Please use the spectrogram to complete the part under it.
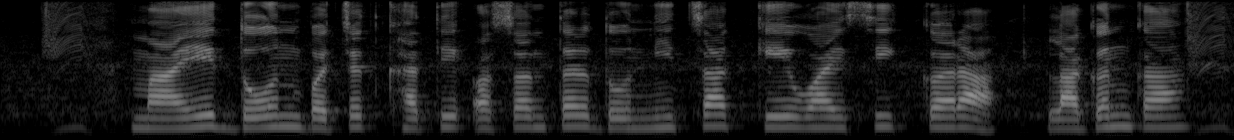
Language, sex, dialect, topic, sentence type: Marathi, male, Varhadi, banking, question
